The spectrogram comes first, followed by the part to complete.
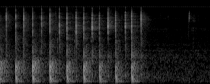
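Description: Eraser rubbed quickly back and forth on drawing paper, about ten short scratchy strokes a second, lightening pencil lines; it stops about one and a half seconds in.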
